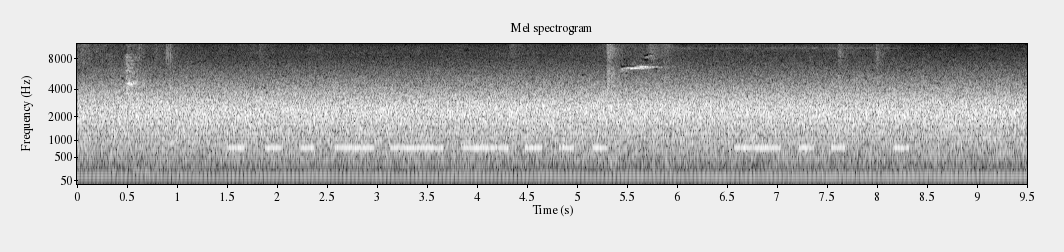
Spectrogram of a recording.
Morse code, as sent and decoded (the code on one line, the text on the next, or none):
...---... / -.. .
<SOS> DE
